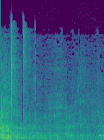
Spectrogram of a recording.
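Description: Studio audience laughter dying away, with a few sharp clicks in the first half second as small objects are handled at a desk.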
